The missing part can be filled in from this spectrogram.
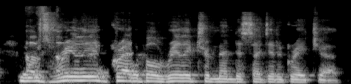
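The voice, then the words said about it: Imitates another person's voice. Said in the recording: “you do a really good Trump impression.”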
